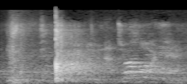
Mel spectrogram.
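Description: A pitched baseball striking a catcher's mitt with one sharp pop about two-thirds of a second in, followed by a man's voice.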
